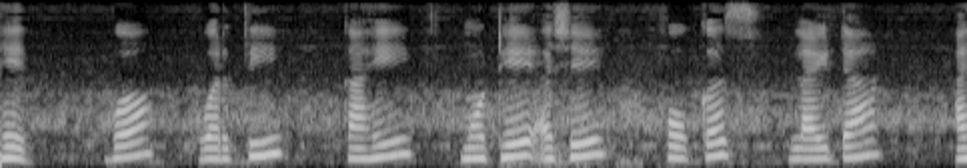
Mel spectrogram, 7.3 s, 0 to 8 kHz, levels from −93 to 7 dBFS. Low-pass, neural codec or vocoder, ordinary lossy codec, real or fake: 7.2 kHz; none; none; real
